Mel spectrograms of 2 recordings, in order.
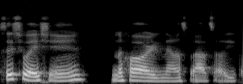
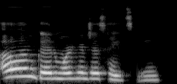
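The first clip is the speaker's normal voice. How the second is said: trying-to-be-funny delivery; 6 semitones higher than usual. Retelling what a woman told the bartender: imitating someone trying to be funny. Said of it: "trying to be funny".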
